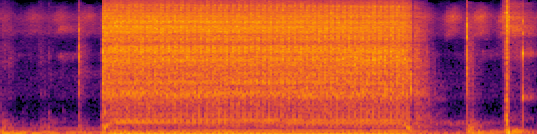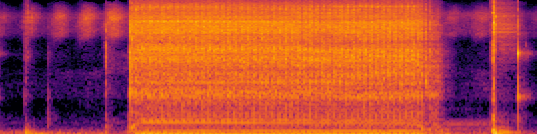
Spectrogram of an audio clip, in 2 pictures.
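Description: A small electric air pump whirs loudly in two bursts, starting and stopping abruptly.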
